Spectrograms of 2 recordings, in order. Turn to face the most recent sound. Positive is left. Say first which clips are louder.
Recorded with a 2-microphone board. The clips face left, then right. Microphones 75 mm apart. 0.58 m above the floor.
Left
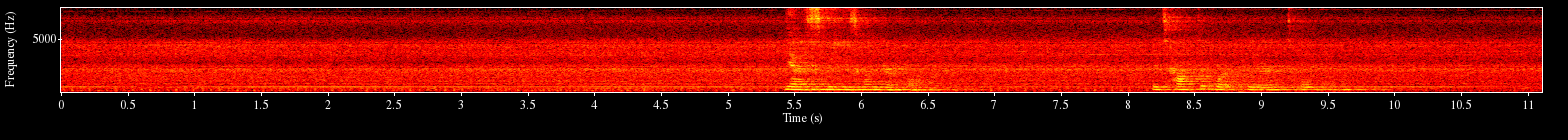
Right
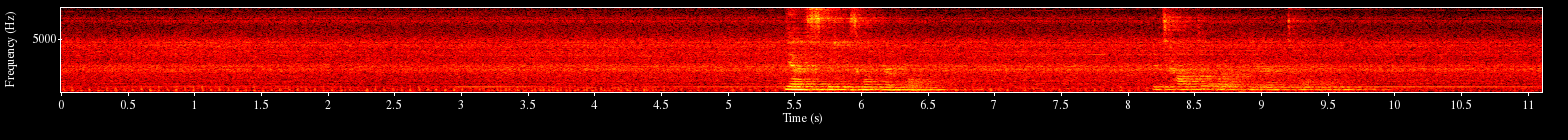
# left 4 dB
turn(degrees=35)  # may be behind; listen again after turning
